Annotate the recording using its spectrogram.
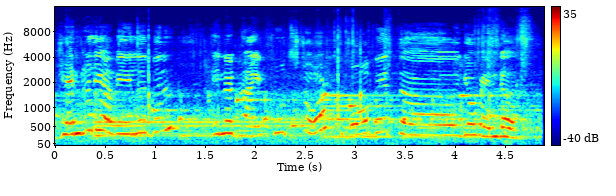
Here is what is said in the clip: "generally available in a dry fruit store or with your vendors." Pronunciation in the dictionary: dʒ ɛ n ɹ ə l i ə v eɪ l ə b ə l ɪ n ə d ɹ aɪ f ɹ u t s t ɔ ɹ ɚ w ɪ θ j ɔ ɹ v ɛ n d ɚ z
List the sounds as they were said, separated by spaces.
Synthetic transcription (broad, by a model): dʒ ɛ n ɹ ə l i ə v eɪ l ə b ə l ɪ n ə d ɹ aɪ f u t s t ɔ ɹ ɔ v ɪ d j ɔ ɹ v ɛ n d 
